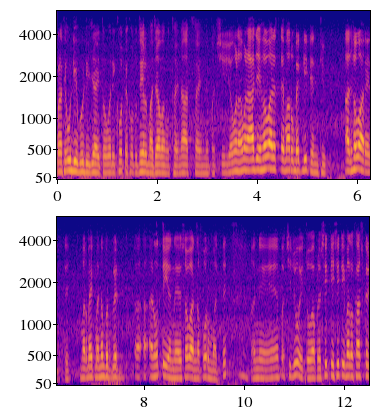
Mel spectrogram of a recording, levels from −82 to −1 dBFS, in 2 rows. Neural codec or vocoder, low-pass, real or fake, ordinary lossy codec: none; 5.4 kHz; real; none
